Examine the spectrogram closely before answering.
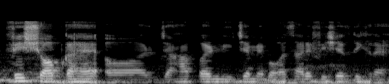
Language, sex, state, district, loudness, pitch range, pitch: Hindi, male, Bihar, East Champaran, -22 LUFS, 110-125 Hz, 120 Hz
